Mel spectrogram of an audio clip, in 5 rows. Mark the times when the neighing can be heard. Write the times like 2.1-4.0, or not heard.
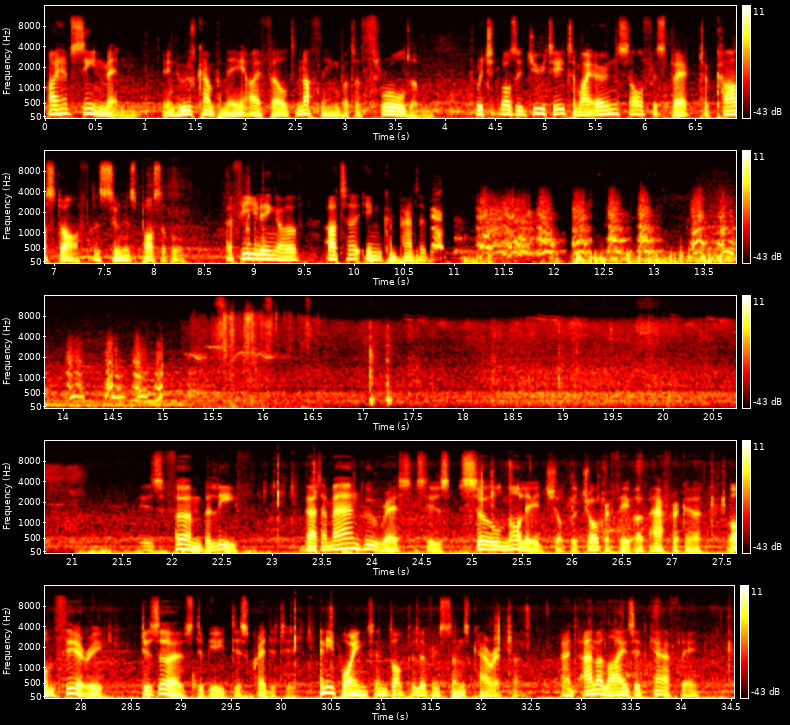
12.3-13.8.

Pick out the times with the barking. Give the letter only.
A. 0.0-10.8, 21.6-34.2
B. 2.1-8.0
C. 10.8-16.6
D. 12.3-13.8
C.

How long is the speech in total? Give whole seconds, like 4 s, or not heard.
23 s.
